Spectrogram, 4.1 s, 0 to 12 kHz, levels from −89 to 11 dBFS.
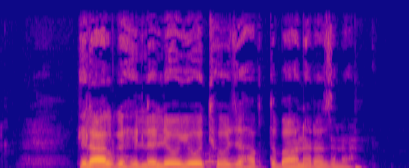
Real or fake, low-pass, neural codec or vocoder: real; 10.8 kHz; none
